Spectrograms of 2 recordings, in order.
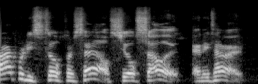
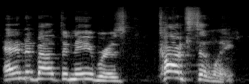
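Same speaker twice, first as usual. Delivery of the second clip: higher, mocking disbelief; incredulous retort; 6 semitones higher than usual. Telling Travis off about the drama channel, incredulous and mocking. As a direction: throw his words back at him. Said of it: "I'm like".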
